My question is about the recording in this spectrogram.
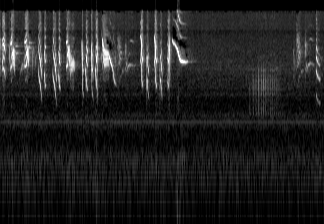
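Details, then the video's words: Linnet song voiced as a plain territorial claim, a quick run of sharp, high chirps and twittered notes closing with a falling whistle, then near silence broken by a soft buzzy rattle and a few final notes. "Le chant de la linotte est une revendication pure et simple."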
